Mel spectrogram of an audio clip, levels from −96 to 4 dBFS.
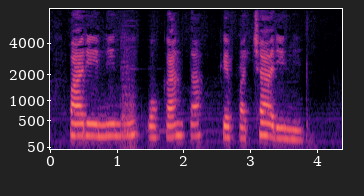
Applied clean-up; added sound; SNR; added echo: neural separator model SepFormer DNS4.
